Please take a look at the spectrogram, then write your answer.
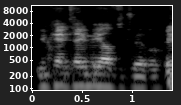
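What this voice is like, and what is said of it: Imitates another person's voice. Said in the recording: “Do your Shaq impersonation.”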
